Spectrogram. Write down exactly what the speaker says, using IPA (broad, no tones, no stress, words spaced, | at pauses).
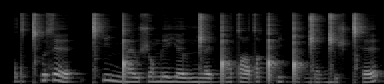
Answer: dˤʊǀʰʊs ɛ | ǀʰiŋ͡ǃæu̯ʃɔ mejɛl ŋ͡ǁɛɡ͡ǃɔ tˤɜtˤeǃʰi ɡ͡ǃɔɡ͡ǁæɡ͡ǁiʃǀʰɛ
